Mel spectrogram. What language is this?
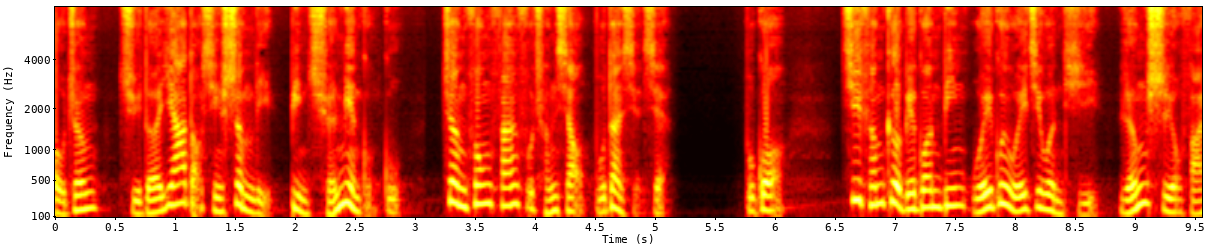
Chinese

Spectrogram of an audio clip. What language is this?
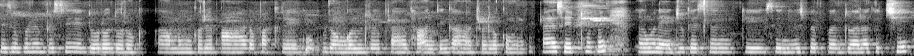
Odia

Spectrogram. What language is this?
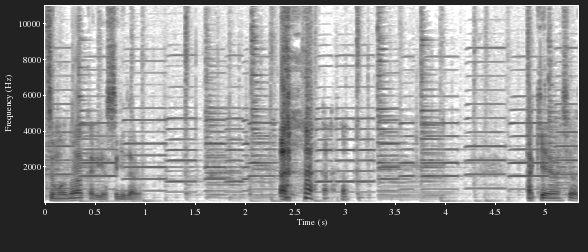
Japanese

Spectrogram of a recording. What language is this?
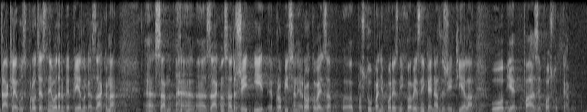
Croatian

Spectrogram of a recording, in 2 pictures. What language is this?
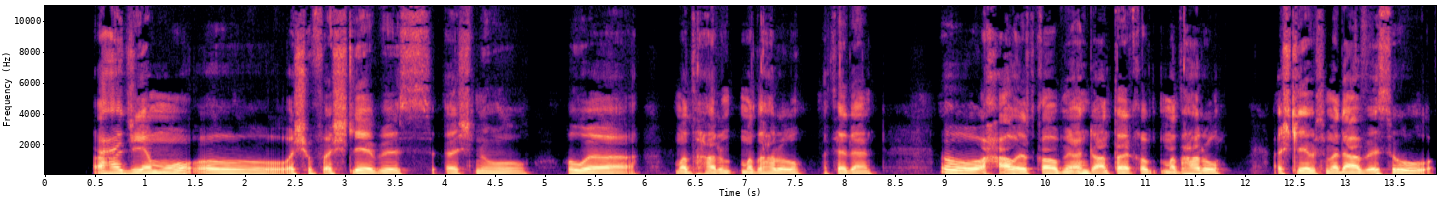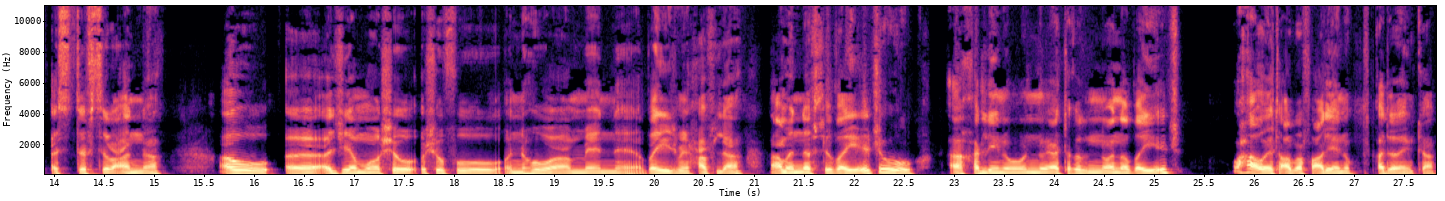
North Mesopotamian Arabic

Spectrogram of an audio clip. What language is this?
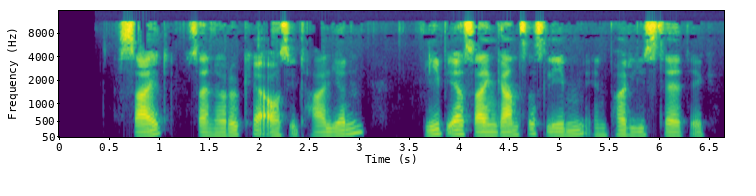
German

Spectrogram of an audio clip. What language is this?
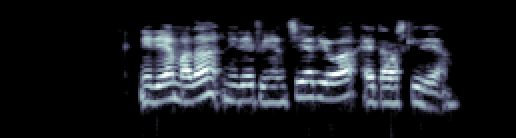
Basque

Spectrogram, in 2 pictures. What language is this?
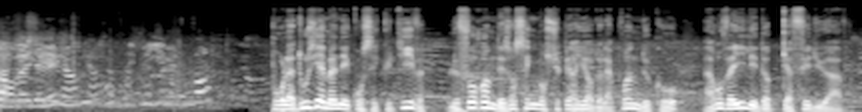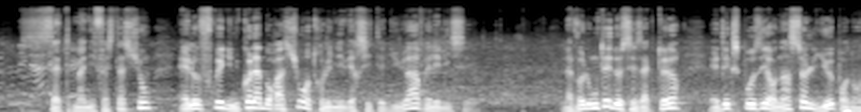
French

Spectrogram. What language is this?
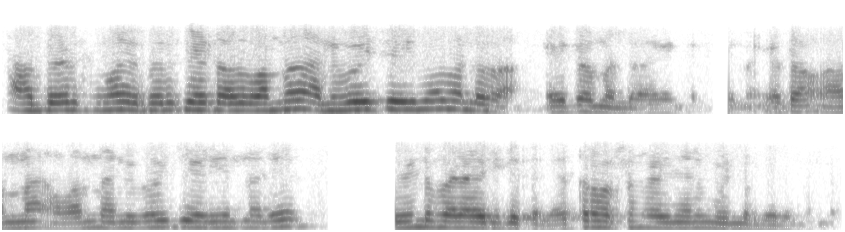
Malayalam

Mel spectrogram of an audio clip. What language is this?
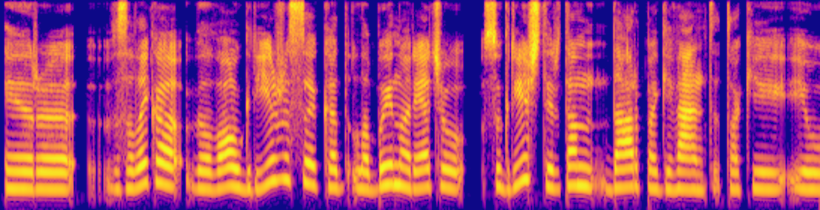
Lithuanian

